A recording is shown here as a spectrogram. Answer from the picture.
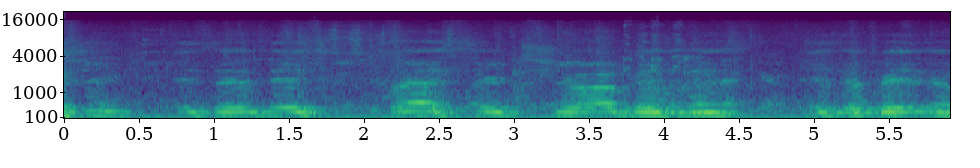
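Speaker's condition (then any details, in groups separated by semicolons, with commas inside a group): ALS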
